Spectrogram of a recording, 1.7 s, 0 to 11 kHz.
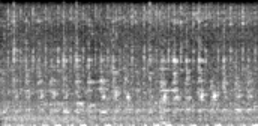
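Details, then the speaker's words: Honda Supra X 125 motorcycle at idle before teardown, rough noise: fast, light, regular clatter over the beat; timing check shows cam chain worn and slack, needing replacement; cam chain rattle. "ini suara piston rantai mesin dan lain-lain kemungkinanangnya juga tetapi perlu dicek"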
